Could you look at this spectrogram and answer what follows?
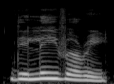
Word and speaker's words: delivery: ta có thể delivery các bạn nhớ mình nhấn âm số 2 ha Mình đọc là đi Ly very delivery Đây là một danh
